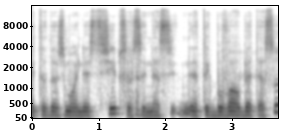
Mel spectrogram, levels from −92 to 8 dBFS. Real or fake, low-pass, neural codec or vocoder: fake; 14.4 kHz; autoencoder, 48 kHz, 128 numbers a frame, DAC-VAE, trained on Japanese speech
